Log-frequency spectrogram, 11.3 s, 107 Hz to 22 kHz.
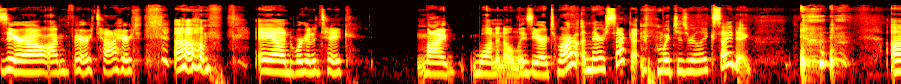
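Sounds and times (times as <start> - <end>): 
speech: 0.0 - 4.5, 5.2 - 10.4
dry raspy coughing: 10.0 - 10.7.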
